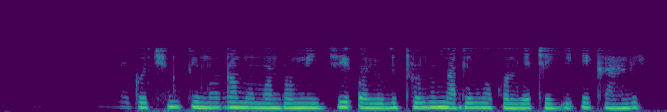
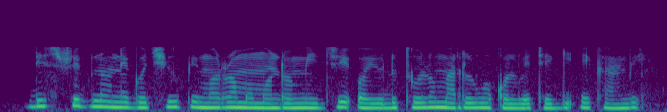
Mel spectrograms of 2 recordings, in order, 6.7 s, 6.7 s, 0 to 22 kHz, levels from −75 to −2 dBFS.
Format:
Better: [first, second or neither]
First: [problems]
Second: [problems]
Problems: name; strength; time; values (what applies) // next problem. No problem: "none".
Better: second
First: noise reduction (neural mask model DeepFilterNet 3)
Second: none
